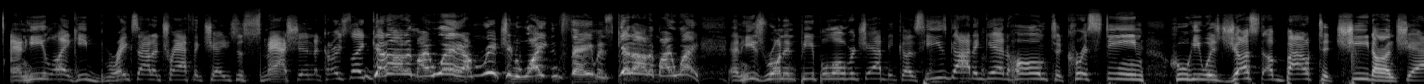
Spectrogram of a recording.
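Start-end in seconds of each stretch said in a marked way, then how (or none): 3.7-7.0 very high, frantic, freaked-out yelling. Recapping a scene where a man smashes through traffic, imitating a freaked-out shout. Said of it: "he fucking freaks out".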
